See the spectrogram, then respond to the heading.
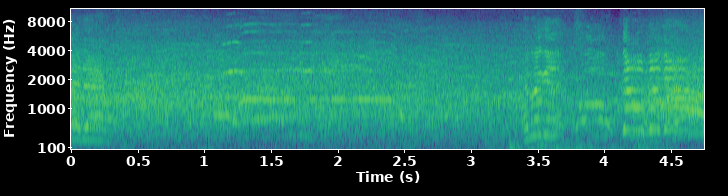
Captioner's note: audience cheering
